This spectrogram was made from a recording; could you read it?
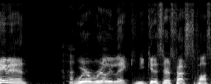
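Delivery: mock-aggressive, forceful delivery. Retelling what Emily said to the driver as the group piles in: imitating Emily's aggressive demand. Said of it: "Emily very aggressively".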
